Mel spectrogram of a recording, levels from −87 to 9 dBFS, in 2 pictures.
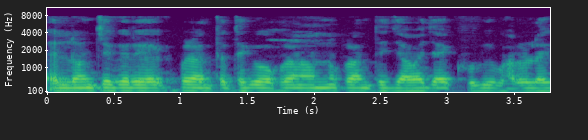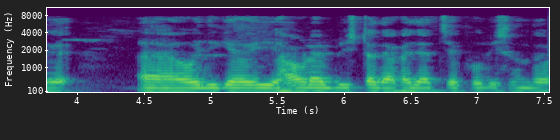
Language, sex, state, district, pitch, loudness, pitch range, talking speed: Bengali, male, West Bengal, Kolkata, 115 Hz, -16 LUFS, 110-115 Hz, 205 wpm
